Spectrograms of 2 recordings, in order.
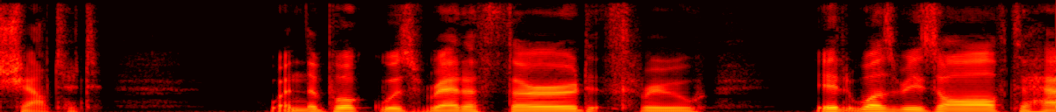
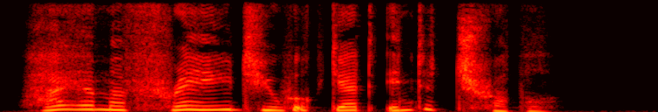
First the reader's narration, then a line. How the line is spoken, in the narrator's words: sighed Catherine, smiling sadly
